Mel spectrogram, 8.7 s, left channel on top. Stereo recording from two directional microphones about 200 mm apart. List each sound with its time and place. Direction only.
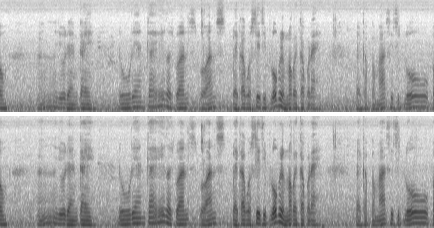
0.8 s speech: 15° right (ahead or behind)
